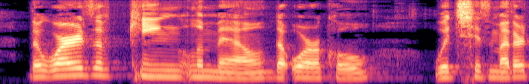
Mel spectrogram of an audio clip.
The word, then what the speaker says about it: Lemuel: King Lemuel.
